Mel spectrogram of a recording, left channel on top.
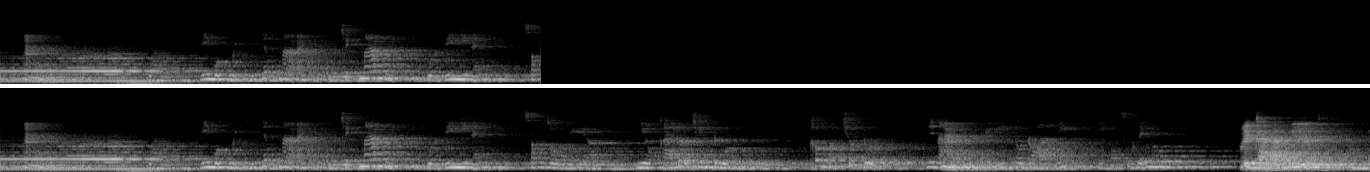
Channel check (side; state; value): left; drops out; at 5.5 s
